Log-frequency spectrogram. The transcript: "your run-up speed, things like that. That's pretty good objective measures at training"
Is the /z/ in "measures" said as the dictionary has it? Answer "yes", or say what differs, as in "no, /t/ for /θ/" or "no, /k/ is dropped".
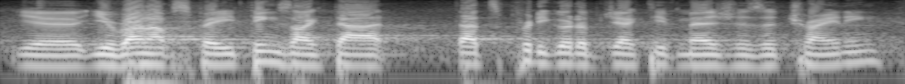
yes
